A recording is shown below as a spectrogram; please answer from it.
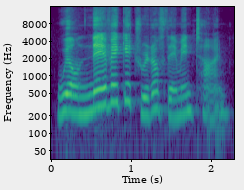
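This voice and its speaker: Casting: woman reader as gloomy storybook lad, high-pitched, sniffly, whining and easily defeated. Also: lively intonation, a little slow, creaky. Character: poor, despondent, sniffy boy who gives up.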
